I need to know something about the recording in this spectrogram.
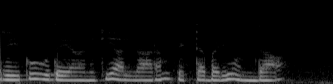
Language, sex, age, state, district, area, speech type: Telugu, female, 30-45, Telangana, Mancherial, rural, read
